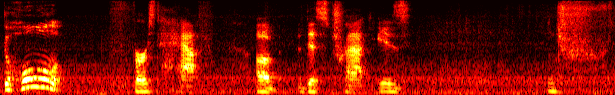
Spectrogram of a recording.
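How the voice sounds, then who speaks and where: A man talks through a metal record at an unhurried, slow pace, his voice in an ordinary middle register. He keeps restarting phrases as he hunts for the right word. A faint background noise sits under the recording. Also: mid-range voice, huge pitch swings, fairly bright tone. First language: not Icelandic. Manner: enthusiastic, halting with frequent restarts. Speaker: album reviewer. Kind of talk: spoken music review.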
